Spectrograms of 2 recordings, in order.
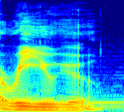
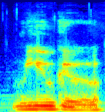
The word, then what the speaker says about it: Ryugu: Regarding Rena Ryuga, Ryagoo is how do you pronounce her name again? It's Ryua. Rena Ryugu. Ryugu.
